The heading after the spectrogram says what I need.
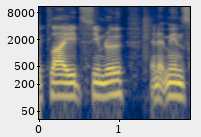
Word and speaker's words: Plaid Cymru: The thing is pronounced, if I remember correctly, Plaid Cymru, and it means like Welsh party essentially.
